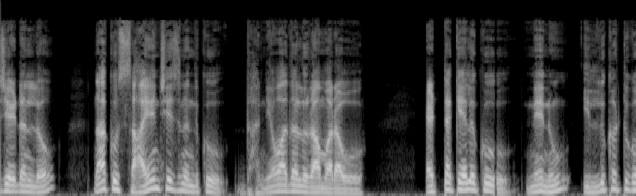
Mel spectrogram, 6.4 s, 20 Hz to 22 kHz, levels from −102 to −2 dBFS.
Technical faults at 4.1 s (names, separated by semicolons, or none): none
